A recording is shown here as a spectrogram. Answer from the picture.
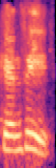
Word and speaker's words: Kenzi: Bacanya Kenzi.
